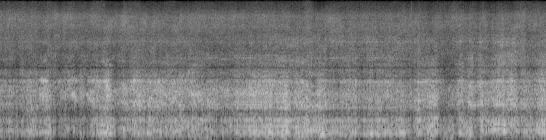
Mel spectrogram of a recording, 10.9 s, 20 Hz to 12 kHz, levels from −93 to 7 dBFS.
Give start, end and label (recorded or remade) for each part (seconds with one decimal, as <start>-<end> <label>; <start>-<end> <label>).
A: 0.0-0.7 recorded; 0.7-4.2 remade; 4.2-6.0 recorded; 6.0-6.5 remade; 6.5-10.9 recorded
